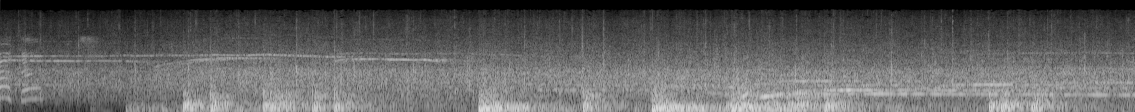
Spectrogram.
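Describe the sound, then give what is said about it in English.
A sound effect of a big crowd bursting into wild applause with loud cheering and whistles, the clapping dense and sustained throughout, rising in surges like an enthusiastic standing ovation. “Oh, I think we need, like, a standing ovation for that, please, Jingle Boy.”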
